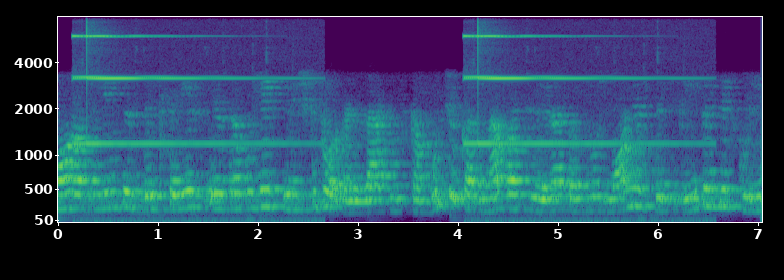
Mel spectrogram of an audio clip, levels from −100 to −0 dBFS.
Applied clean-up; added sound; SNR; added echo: none; Bell; 1 dB; reverberation time 0.5 s.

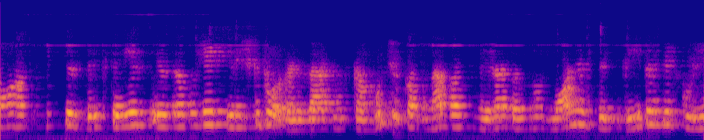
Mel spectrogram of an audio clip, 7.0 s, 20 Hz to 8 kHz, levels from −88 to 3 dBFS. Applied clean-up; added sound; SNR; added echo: neural mask model DeepFilterNet 3.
